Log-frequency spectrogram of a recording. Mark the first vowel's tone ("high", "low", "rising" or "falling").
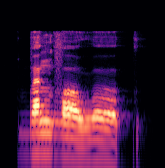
high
